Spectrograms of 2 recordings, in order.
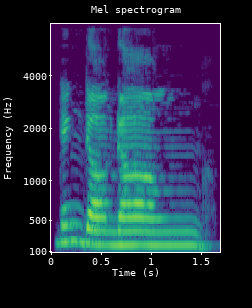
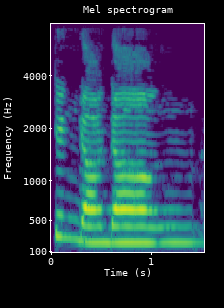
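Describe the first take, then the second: First: Slow, higher ding-dong like a bell; bell sound. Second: Slow, much higher and louder ding-dong; shouted bell call. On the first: Boy playing riverboat to himself, imitating a bell. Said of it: "Then he would say ... like a bell". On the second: Boy playing riverboat, shouting the bell call. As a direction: belt it out like a big bell. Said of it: "Then he would shout again and say". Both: Acted.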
